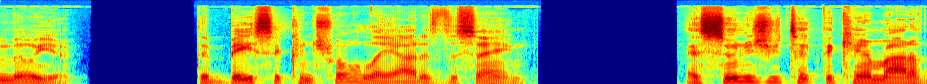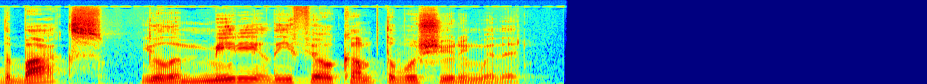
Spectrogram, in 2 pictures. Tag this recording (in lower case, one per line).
speech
